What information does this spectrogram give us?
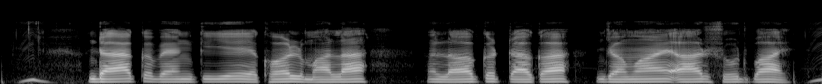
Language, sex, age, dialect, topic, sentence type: Bengali, male, 18-24, Jharkhandi, banking, statement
